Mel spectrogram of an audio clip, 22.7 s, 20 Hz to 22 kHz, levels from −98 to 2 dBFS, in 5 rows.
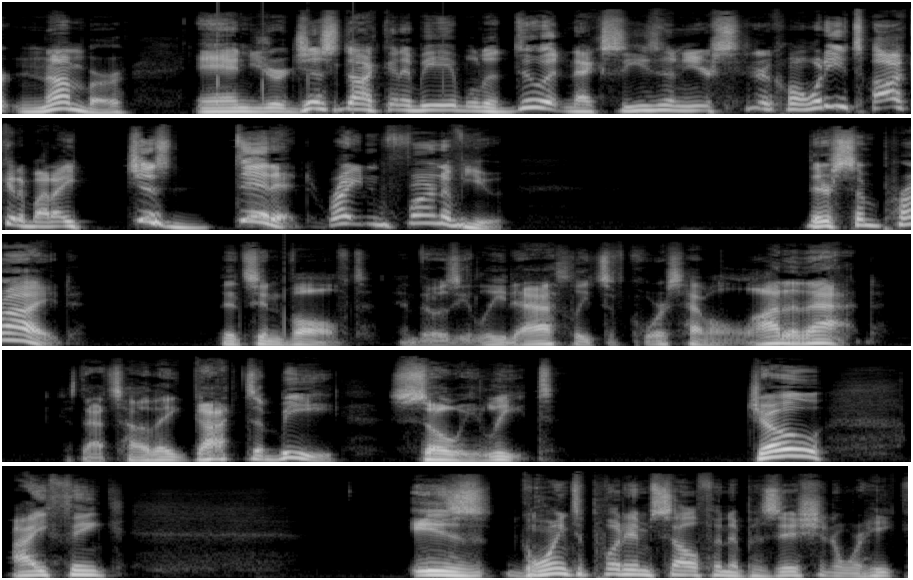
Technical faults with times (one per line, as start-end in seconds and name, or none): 0.41-2.21 CD scratch ticks
9.61-10.51 CD scratch ticks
